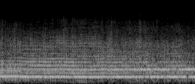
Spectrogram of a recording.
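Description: Audi number 7 race car pushing hard in the final laps at the 24 Hours of Le Mans, a loud, steady high-revving engine whine held throughout, close by.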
